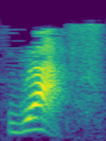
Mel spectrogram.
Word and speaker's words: graph: 字母 a 在这里要发长的啊，而字母组合 ph 发音是，所以念作 graph， graph，坐标图、气温图表都是 graph。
